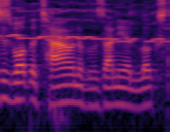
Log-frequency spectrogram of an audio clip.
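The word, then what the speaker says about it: Lazanias: It's called Lasagna. Lasagna. Sounds exactly like lasagna, like the food, but it's spelled L A Z A N A I S.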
